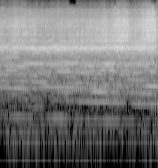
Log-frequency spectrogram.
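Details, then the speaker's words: Electric-over-hydraulic trailer brake pump on the yellow emergency-breakaway wire test: steady motor hum with an even high whine, no stumbling or surging, then a clean cutoff; the pump pressurizes normally and passes. "So this pump passes the test. This yellow wire is for the emergency breakaway system."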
